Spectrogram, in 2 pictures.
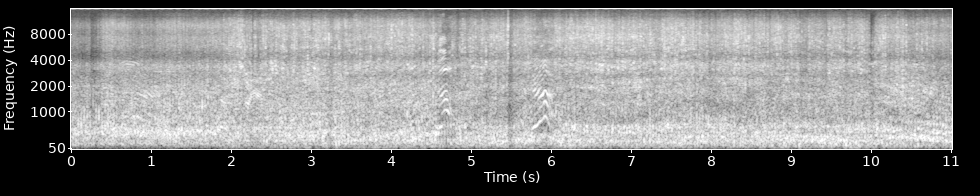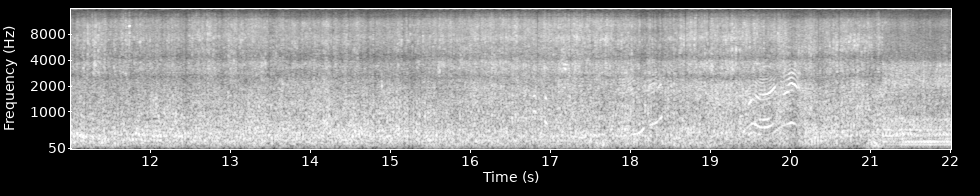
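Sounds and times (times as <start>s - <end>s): propeller aircraft engine drone: 0.0s - 22.0s.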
